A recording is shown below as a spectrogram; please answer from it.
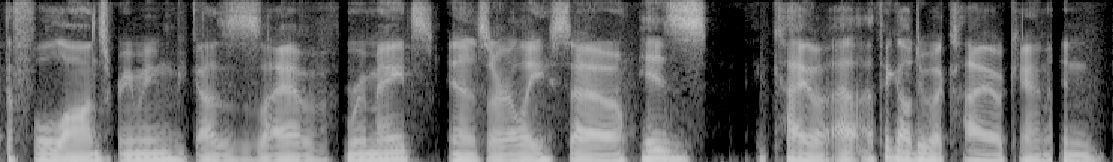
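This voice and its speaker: A man's voice: fairly low pitch, a little mellow, dry recording. A young man who voice acts, giving casual, analytical reaction commentary in a hesitant, searching way. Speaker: voice actor reacting and reviewing.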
